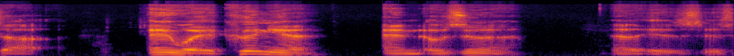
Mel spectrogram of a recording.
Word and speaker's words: Ozuna: away from but it's uh anyway kunya and Ozuna is is how you say it there um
